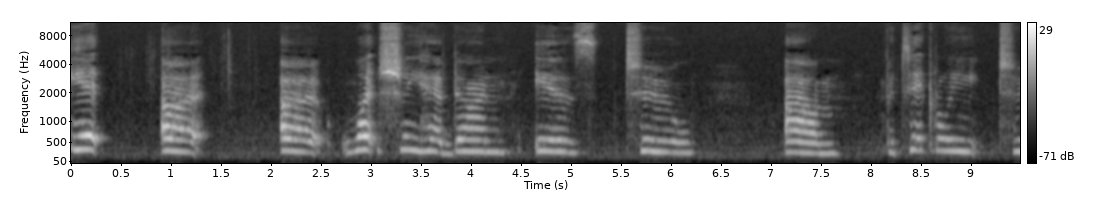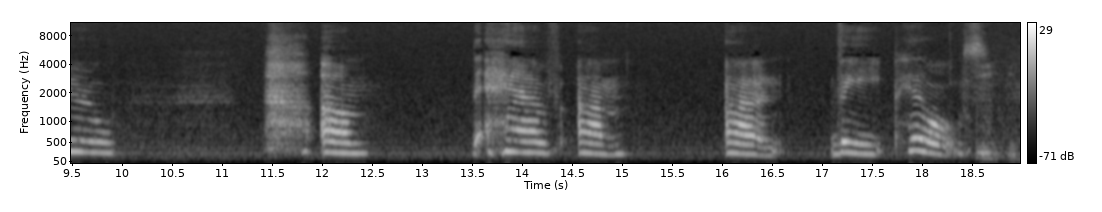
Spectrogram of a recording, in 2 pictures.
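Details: Adult woman with congenital cerebral palsy who uses a wheelchair, speaking; speech in cerebral palsy.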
